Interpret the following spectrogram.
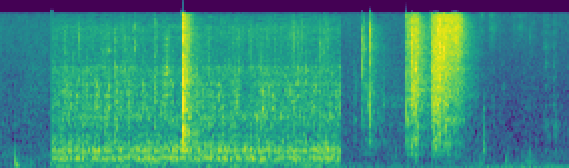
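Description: Stainless-steel electric kettle switched on with a click, then heating with a steady rumbling hiss that stops abruptly about two and a half seconds in. A short, loud rush of noise follows about three seconds in.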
